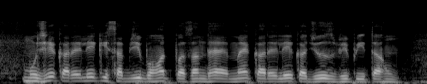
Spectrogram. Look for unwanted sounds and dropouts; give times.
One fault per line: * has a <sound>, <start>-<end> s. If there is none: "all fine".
all fine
